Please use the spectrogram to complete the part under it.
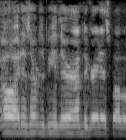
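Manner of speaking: normal talking voice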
